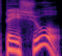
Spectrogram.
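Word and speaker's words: Bhayshul: We got to be on a first-name basis here with Bayshell. Is that how you say his name? That's the problem. Yeah, is it Bayshul? It's Bayshul. Bayshul?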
